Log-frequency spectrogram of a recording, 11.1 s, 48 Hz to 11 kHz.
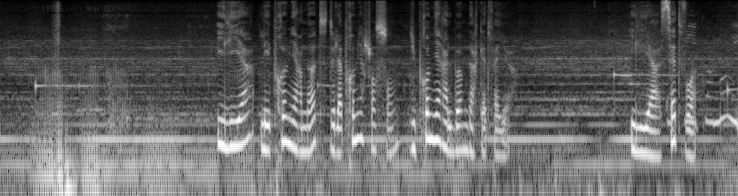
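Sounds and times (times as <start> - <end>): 
cat purring: 0.4 - 6.4
speech: 3.2 - 7.8, 9.5 - 10.6.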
